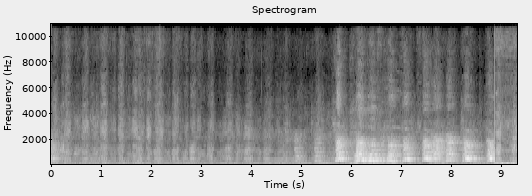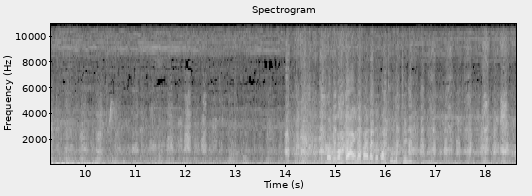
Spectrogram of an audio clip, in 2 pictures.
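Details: Mating pair of Rottweilers, Marvin Gervi and Kacyno Gervi, in Hanoi, Vietnam, the male winning over a fussy female; quiet panting gives way to a run of tonal whimpers and whines, followed by background noise and voices.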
